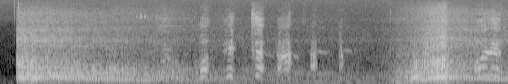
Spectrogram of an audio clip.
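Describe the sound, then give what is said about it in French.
A sports car engine, being tested by François Cluzet, revs loudly, pitch climbing and falling, then quiets under a low idle with brief voices before a second strong rev surges near the end. “Merci, François Cluzet qui teste la voiture.”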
